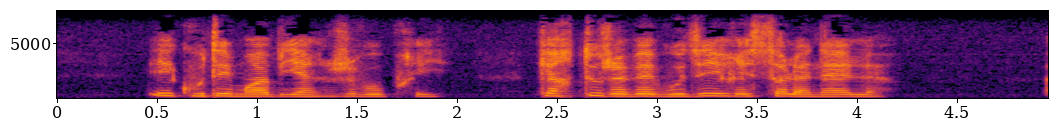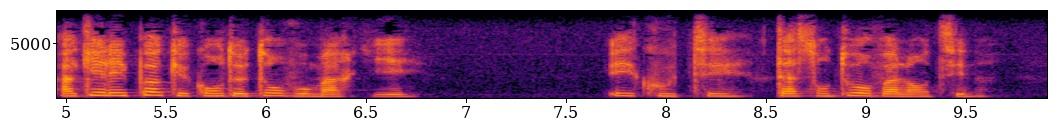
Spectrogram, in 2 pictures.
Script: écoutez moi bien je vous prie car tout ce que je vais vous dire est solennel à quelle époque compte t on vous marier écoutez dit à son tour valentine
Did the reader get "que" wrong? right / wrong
wrong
